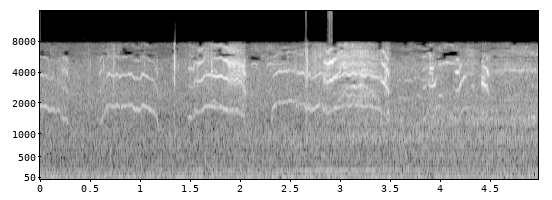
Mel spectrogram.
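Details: Peregrine falcons in Madrid, 26 April 2016, as the male brings a small bird as the chicks' first food of the day. Rapid bent harmonic calls, some overlapping, over a droning low background.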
